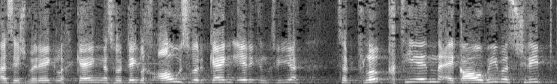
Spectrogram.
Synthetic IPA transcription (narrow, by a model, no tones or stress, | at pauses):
əsɪʃmɪɾɛɪɡən̩tləχɡ̥ɛŋəsʋøɾtɛɪɡntlə̥χɑlsʋøɾt̚ɡ̥ɛŋːɪɾɡəntviə | t͡sɛɾflɵkχthiːɪnːəɛɡɑːlviməsʃɾiːpt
